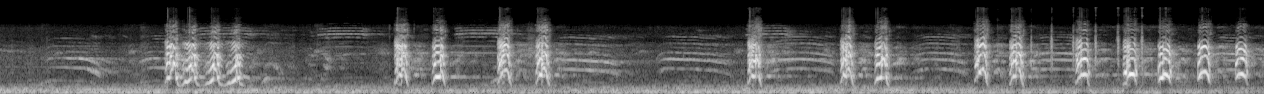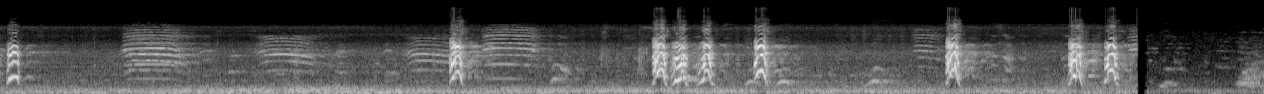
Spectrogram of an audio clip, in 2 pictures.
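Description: A husky barking in short, high yips, mostly in quick runs of two to five, with a few longer drawn-out calls between them. A steady low hum runs underneath.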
